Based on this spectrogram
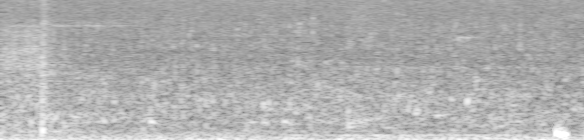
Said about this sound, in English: The river is a place for me that is sanctuary, and it's sound that my mind can cope with. It's a softer sound to everyday goings on.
